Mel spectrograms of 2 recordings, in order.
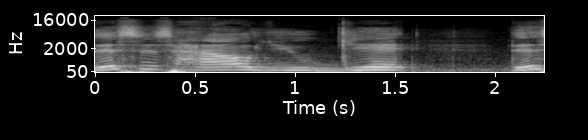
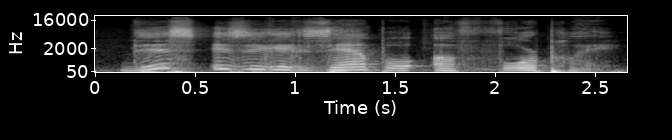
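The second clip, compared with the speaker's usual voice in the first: ordinary talk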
